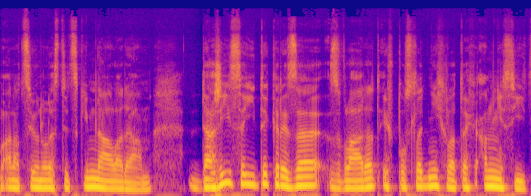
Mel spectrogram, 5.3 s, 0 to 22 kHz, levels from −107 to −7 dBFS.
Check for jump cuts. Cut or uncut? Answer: uncut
